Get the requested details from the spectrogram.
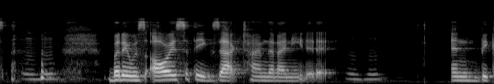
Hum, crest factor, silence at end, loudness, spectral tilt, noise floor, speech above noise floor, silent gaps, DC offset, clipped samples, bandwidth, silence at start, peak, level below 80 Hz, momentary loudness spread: none; 20 dB; 0 s; -23 LUFS; -4 dB/octave; -58 dBFS; 34 dB; none; under 0.1%; under 0.1%; 9.4 kHz; 0 s; -6 dBFS; -72 dBFS; 24 LU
